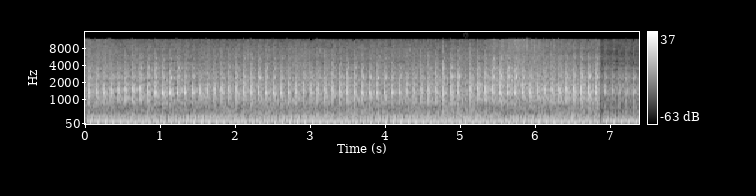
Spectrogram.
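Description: An engine running steadily at idle, with an even pulse of about ten beats a second; it becomes a little quieter near the end.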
